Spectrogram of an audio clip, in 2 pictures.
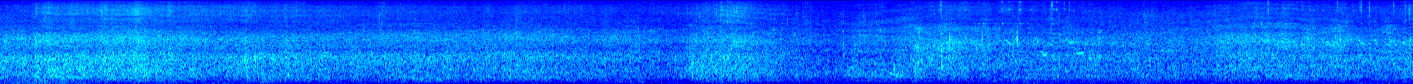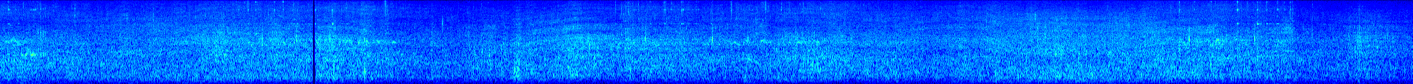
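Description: Sea waves breaking and washing over rocks along the shore, the wash swelling and easing every few seconds.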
